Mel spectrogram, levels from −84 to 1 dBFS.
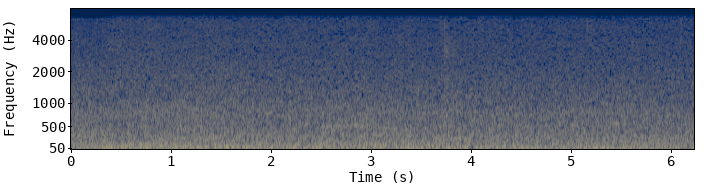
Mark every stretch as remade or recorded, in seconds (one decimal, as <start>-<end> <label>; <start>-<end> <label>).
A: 0.0-0.4 recorded; 0.4-1.6 remade; 1.6-3.0 recorded; 3.0-3.7 remade; 3.7-6.2 recorded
